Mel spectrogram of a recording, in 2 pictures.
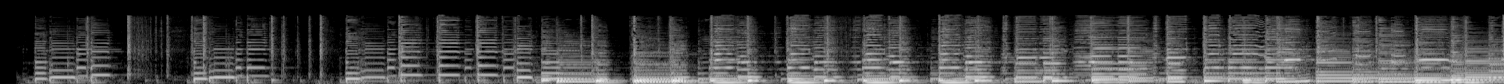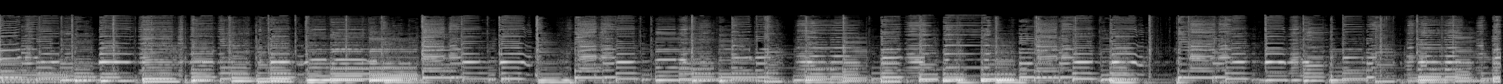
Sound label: Shuffle Rag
